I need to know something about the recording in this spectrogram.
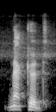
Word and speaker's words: knackered: And the pronunciation of this is knack. Knackered.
